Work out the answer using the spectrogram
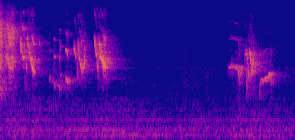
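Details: Happy pet budgies giving a few harsh, descending squawky chirps in quick succession, then a pause and one more raspy note; quiet room behind.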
